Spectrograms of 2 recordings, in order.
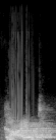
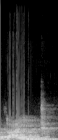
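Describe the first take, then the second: First: The k is breathy, with a puff of air. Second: The k is plain, without a puff of air. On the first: The speaker calls it right. "ইংলিশে সব খ" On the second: The speaker calls it wrong. "যেগুলোকে ক দিয়ে উচ্চারণ করো"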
